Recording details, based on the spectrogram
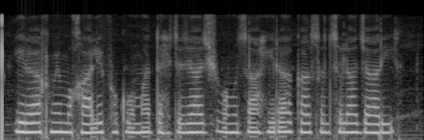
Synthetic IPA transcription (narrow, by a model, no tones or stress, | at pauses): ɪɾaːqmẽmʊxaːlɪfɦʊkuːmət̪ɪɦt̪ɪd͡ʒaːd͡ʒwɐmʊzaːɦɪɾakasɪlsɪlad͡ʒaːɾiː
